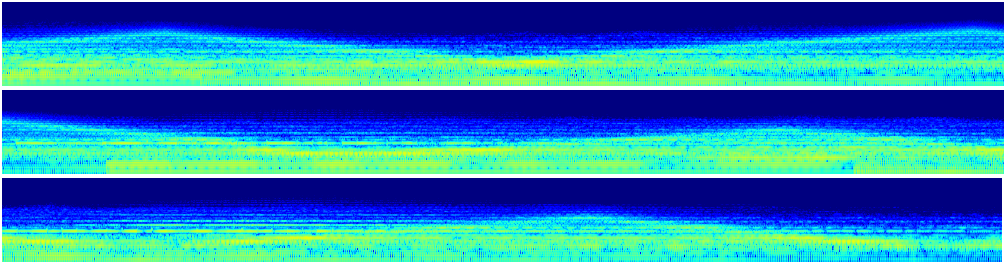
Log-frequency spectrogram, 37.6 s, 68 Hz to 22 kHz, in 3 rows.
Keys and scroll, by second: 2.4 z, 12.3 z, 26.1 3, 26.2 0, 26.3 Return, 33.0 a, 37.1 x.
